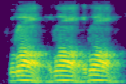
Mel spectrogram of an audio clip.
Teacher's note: ada yang disebut takrir atau suaranya jadi bergetar ro ro ro ya efek dari anginnya mau keluar tapi dibendung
